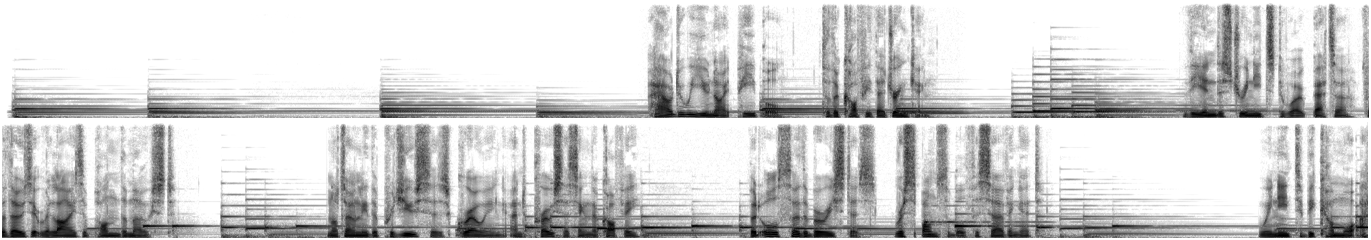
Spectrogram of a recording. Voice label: Captivating Corporate

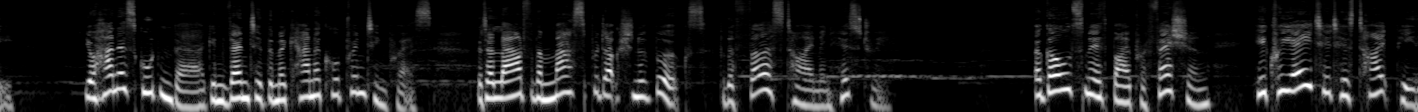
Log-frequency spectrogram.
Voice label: Narrative

